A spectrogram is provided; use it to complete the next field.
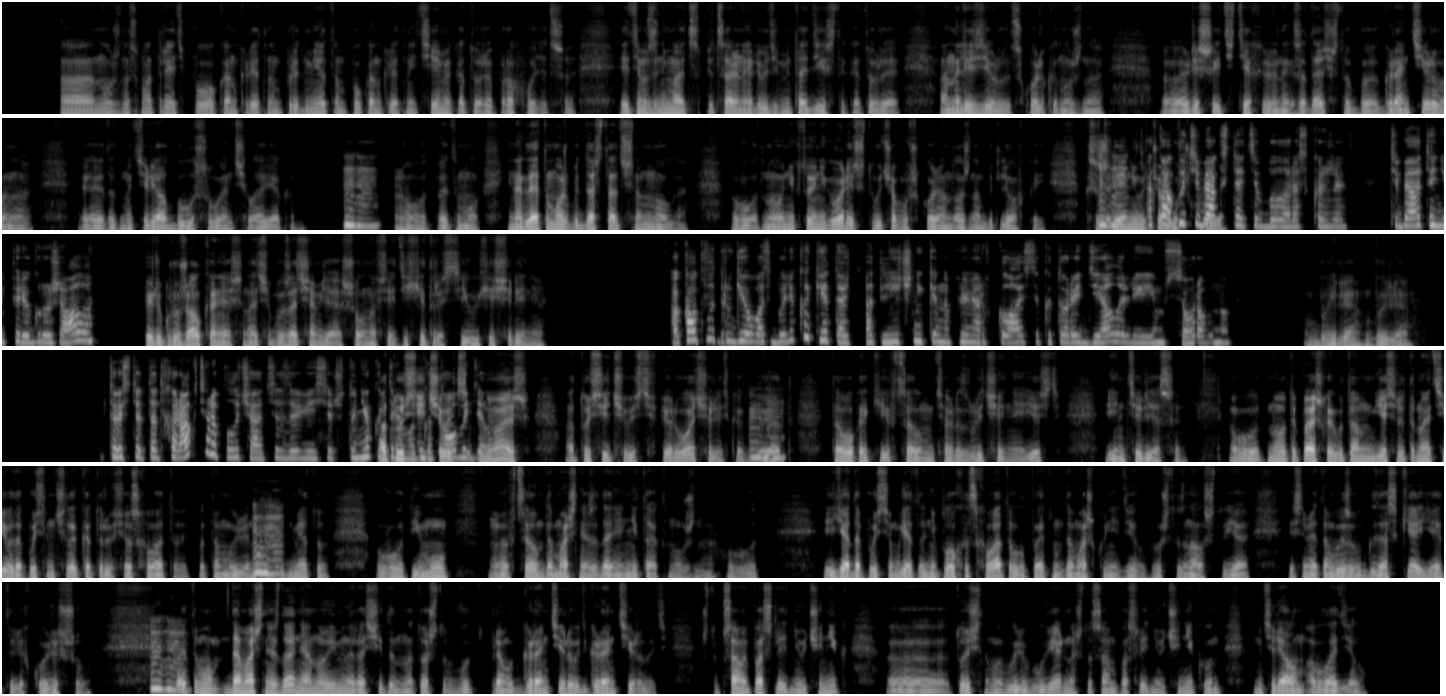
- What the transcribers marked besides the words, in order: tapping
- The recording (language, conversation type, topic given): Russian, podcast, Что вы думаете о домашних заданиях?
